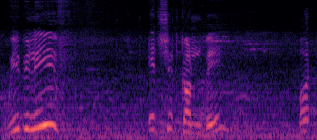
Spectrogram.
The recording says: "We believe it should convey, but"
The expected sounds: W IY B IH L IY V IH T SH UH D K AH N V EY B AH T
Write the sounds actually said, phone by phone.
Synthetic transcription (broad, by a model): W IY B IH L IY V IH T SH UH D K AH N B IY B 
